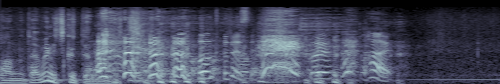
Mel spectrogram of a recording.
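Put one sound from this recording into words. A middle-aged woman speaks cheerfully and laughs.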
